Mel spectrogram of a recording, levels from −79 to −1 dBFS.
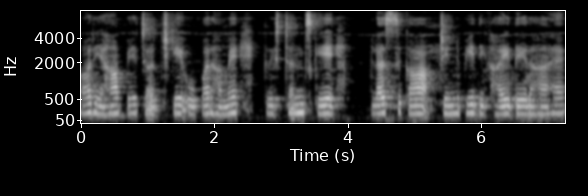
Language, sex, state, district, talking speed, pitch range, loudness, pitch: Hindi, female, Bihar, Purnia, 140 wpm, 160-180 Hz, -23 LUFS, 170 Hz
